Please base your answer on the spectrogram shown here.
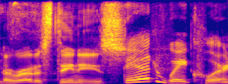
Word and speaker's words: Eratosthenes: In the 3rd century BC, Eratosthenes measured the difference... That's how you say his name? I've been saying Eratosthenes. Eratosthenes. Eratosthenes.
